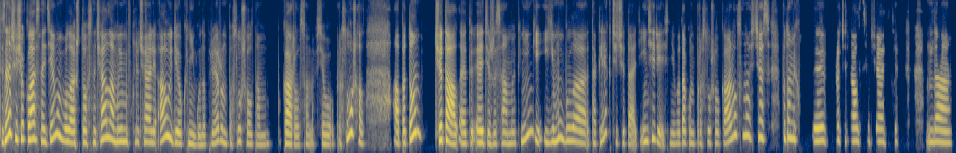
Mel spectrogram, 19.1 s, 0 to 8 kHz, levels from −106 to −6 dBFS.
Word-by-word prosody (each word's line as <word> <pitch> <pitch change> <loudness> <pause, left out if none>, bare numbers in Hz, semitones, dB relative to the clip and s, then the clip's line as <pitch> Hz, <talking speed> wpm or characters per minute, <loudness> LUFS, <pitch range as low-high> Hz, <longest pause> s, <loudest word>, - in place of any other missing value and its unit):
Ты 225 - -2
знаешь, 360 +4 +7
ещё 295 0 +3
классная 275 -3 +6
тема 345 - +2
была, 235 -6 +4
что 225 0 -1
сначала 275 +6 +2
мы 235 0 +1
ему 240 -1 +1
включали 230 -1 -2
аудиокнигу. 215 - +1
Например, 205 +7 -4
он 210 -4 -3
послушал 205 -1 -6
там 185 +1 -10 0.2
"Карлсона" 190 -2 0
всего 190 -2 -5
прослушал, 255 - 0 0.5
а 215 -4 +2
потом 285 - +4 0.4
читал 255 -7 +8
эт 205 -1 -1
эти 220 -1 +3
же 200 0 -5
самые 210 +1 -5
книги, 290 - -1
и 250 - -6
ему 240 +7 0
было 235 -5 0
так 210 +1 -10
легче 245 - -6
читать, 205 -2 -6
и - - -8
интереснее. 235 -5 -3
Вот 205 +1 -8
так 225 -1 -1
он 205 -2 -6
прослушал 215 +1 -8
"Карлсона", 355 - -1
сейчас 315 -1 -2 0.2
потом 305 -1 +1
их, 295 - -5 0.3
э, 250 +1 +4 0.2
прочитал 250 -1 -3
все 250 - -19
части. 235 -1 -6 0.6
Да. 230 -2 +1
230 Hz, 150 wpm, -24 LUFS, 210-270 Hz, 0.6 s, читал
